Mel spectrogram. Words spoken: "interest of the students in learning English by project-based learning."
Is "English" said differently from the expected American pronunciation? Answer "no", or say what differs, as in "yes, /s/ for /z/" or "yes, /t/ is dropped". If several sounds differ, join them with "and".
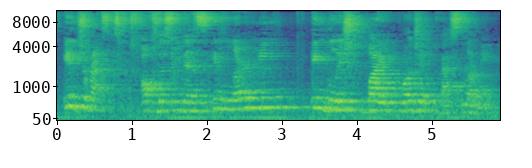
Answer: no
